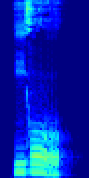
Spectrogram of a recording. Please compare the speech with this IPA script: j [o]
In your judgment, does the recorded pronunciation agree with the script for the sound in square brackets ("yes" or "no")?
yes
